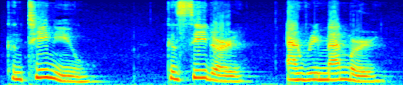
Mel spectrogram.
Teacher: many verbs, especially those with prefixes, have a stress on the second syllable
